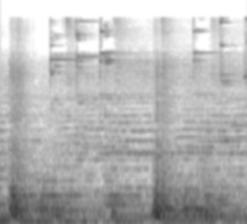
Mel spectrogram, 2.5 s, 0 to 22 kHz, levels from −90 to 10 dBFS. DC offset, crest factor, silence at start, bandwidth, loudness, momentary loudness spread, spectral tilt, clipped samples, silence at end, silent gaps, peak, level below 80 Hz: under 0.1%; 20 dB; 0 s; 16 kHz; -22 LUFS; 9 LU; -6.5 dB/octave; under 0.1%; 0 s; none; -2 dBFS; -32 dBFS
